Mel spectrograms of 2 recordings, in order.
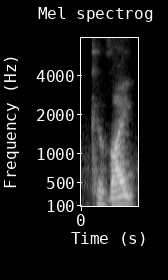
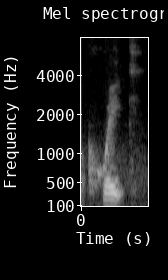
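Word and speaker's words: kveik: uh kevic ale yeast which can be pronounced uh kevik or quake apparently they say on the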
